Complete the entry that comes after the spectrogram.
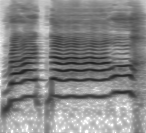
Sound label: right now mid, vocal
